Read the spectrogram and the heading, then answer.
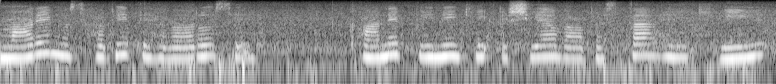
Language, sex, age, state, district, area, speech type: Urdu, female, 30-45, Uttar Pradesh, Gautam Buddha Nagar, urban, spontaneous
